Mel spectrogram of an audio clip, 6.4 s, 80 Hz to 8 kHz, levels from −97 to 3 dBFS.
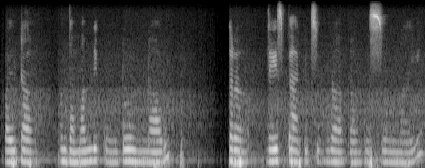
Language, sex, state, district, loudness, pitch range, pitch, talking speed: Telugu, female, Telangana, Mahabubabad, -20 LUFS, 190-205 Hz, 195 Hz, 105 wpm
